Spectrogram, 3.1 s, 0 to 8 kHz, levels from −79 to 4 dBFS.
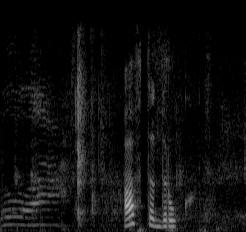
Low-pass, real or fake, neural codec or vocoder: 7.2 kHz; real; none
